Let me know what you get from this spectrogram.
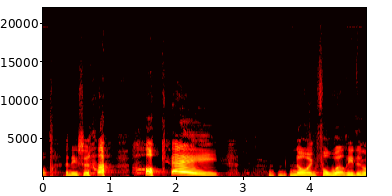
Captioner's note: laughs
